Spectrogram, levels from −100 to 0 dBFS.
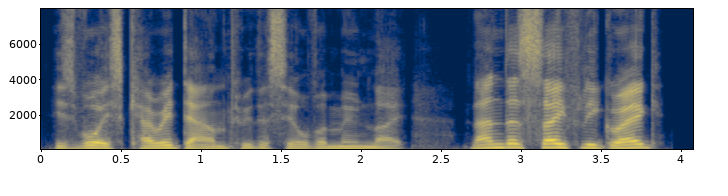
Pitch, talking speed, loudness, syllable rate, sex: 140 Hz, 175 wpm, -18 LUFS, 5.3 syllables/s, male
